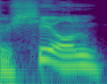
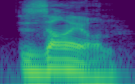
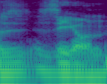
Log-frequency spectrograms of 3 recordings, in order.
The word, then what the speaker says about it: Zion: So Shion but not so Shion but Zion or Zeon because probably he brought his birth certificate at the time.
